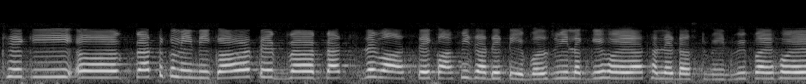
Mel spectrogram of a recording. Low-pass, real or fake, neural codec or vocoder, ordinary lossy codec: 7.2 kHz; real; none; none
